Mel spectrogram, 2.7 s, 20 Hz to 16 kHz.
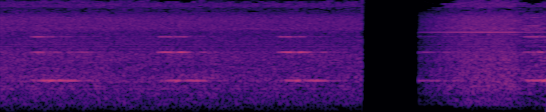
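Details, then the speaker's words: ICU patient monitor with pulse-oximeter probe on a finger displaying pulse rate and oxygen saturation: short steady electronic beeps about every 0.6 seconds, roughly 100 a minute, over room hum. "फिर जो है आप screen पर देखिए यहां पर आपको patient का पल्स रेट और सैचुरेशन आपको दिखेगा।"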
